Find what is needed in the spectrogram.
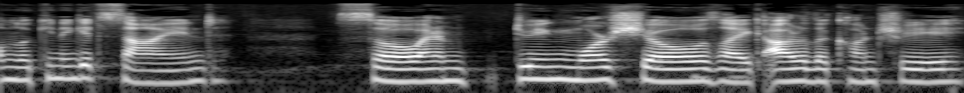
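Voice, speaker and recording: Speaking at a moderate pace with ordinary pitch variation, a woman with an American accent has a fairly low pitch against a quiet background. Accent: American accent when speaking Urdu. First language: Urdu. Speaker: rapper. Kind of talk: interview.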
